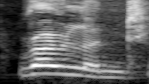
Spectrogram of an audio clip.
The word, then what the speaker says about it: Rowland: Is it Roland or how do you pronounce it? Roland.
